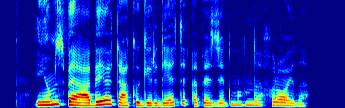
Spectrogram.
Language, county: Lithuanian, Vilnius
